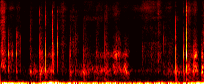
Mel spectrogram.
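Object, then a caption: Hardcover book cover. Long green nails tap and scratch quickly across the cover of a large, solid purple hardcover book resting on a blanket. The result is a quiet, steady run of short, dry clicks mixed with light scratchy rasping over a low, soft rumble.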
